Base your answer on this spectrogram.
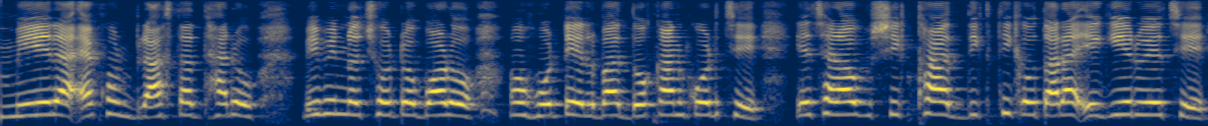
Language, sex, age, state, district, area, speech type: Bengali, female, 30-45, West Bengal, North 24 Parganas, rural, spontaneous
